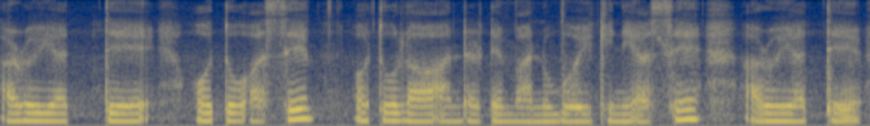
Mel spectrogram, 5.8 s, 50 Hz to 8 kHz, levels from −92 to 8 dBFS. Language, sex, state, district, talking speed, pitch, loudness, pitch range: Nagamese, female, Nagaland, Dimapur, 155 wpm, 180 Hz, -15 LUFS, 175-190 Hz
